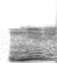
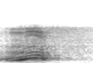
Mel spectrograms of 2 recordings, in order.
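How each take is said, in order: First: The final s is palatal, like sh. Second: The final s is dental, like plain s. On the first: The speaker calls it wrong. "दंती सा निश नहीं" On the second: The speaker calls it right. "दंती सा"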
